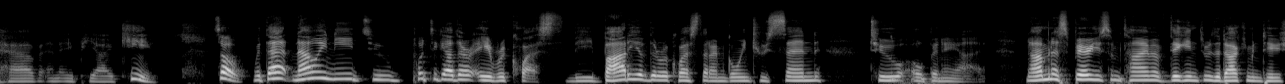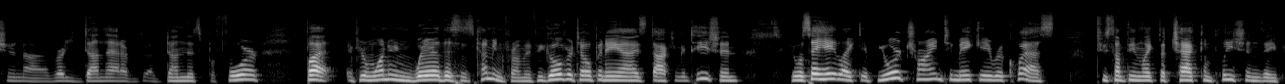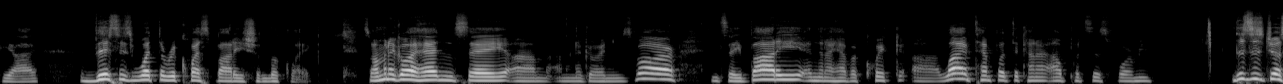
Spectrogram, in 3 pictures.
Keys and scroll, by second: 0.1 super+s, 35.2 Return.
